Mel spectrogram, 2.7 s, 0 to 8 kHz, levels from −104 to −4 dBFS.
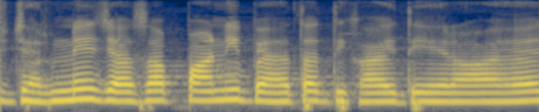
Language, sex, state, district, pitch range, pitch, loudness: Hindi, male, Uttar Pradesh, Shamli, 195-215 Hz, 205 Hz, -16 LUFS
